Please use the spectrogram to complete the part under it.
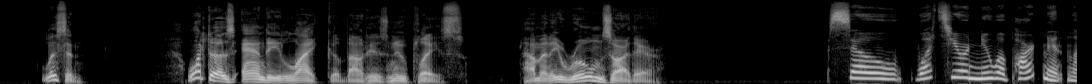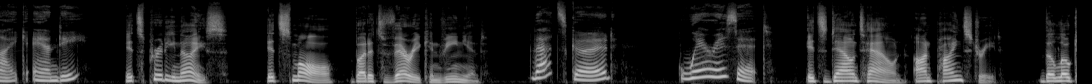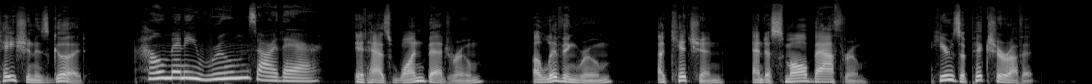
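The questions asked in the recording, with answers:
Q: What does Andy like about his new place?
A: It's very convenient; the location is good (downtown, on Pine Street).

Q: How many rooms are there?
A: Four: one bedroom, a living room, a kitchen, and a small bathroom.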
